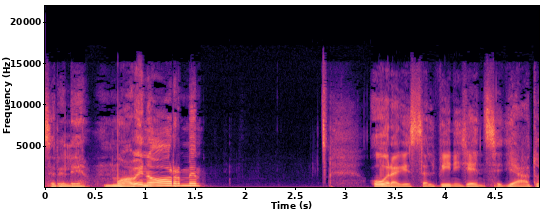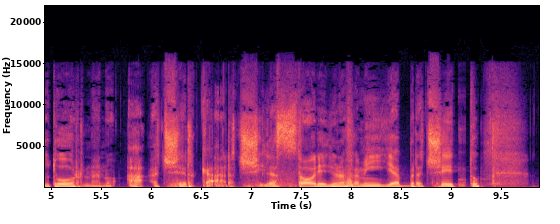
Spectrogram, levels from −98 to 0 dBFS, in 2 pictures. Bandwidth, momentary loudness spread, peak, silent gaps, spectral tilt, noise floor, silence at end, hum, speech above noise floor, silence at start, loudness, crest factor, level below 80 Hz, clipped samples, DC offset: 15.5 kHz; 12 LU; -4 dBFS; none; -4.5 dB/octave; -57 dBFS; 0.15 s; none; 41 dB; 0 s; -17 LUFS; 14 dB; -34 dBFS; under 0.1%; under 0.1%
